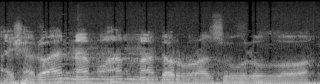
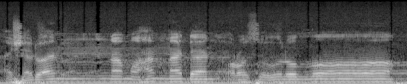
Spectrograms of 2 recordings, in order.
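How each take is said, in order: First: The n sound merges into the following r. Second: The n sound before Rasulullah is pronounced clearly. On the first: "kada mau membaca" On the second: "ilhar nih dibacanya nampak"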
